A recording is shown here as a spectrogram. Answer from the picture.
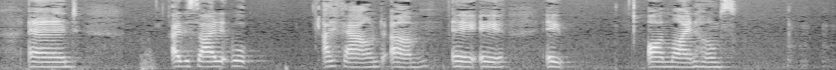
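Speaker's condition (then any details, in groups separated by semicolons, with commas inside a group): Stuttering; stuttering recognized as a problem around fourth grade after changing schools, first met others who stutter through Our Time at 16; stuttered a lot on own name in tenth grade, used tricks to hide stuttering; repeated sounds, prolonged sounds, blocks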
